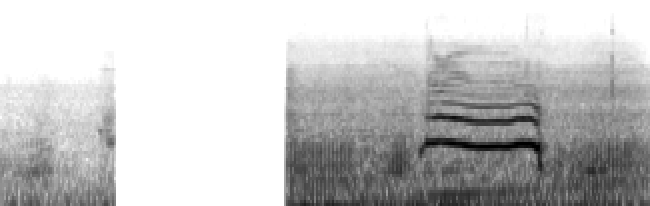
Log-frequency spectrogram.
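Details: Pet cat that dislikes having its claws trimmed lets out a single long, steady, slightly wavering moan-like meow after a brief silence, with low background rumble and handling sounds.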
